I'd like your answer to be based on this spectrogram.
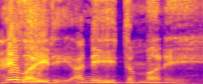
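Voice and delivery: very loud, rough, gruff tough-guy meathead voice. Approaching a short lady to get a bag, in a put-on meat voice. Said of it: "I gotta put on my meat voice".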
